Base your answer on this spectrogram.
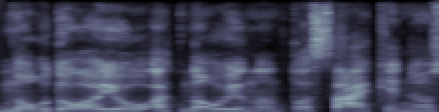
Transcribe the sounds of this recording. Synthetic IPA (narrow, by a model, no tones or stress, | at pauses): nɒʊd̪oːjɛʊʔɐt̪nɐʊjɪnɐnt̪uɔssɑːkʲɪnʲoː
